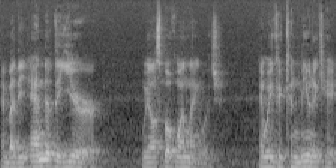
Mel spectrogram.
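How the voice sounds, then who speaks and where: In an Upper Midwest accent, a man talks at a medium pitch and a fairly quick pace. His intonation stays monotone and flat, and room echo is audible. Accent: Upper Midwest American. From Minnesota (Saint Cloud), arrived from Vietnam as child. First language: Vietnamese. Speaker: candidate for county attorney. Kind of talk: interview. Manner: frequent fillers and repetitions.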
